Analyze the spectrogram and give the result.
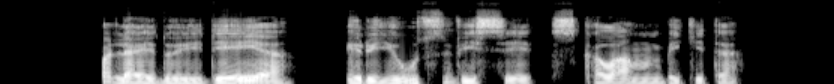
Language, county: Lithuanian, Šiauliai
